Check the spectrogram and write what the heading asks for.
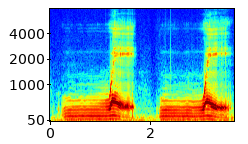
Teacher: ailment and you'll feel better oh the w labial velar consonant the w is a vowel-like sound that begins where the number one vowel ends bring the lips to the smallest opening and pre-seed the following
